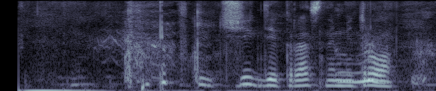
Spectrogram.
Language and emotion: Russian, neutral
